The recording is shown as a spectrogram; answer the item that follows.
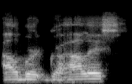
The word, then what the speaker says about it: Grajales: This is with Albert Grajales. I hope I'm pronouncing that correctly. As you guys are logging in. Oh, perfect. Yeah. Yeah, it's excellent. The J's pronounced like an H, so excellent.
